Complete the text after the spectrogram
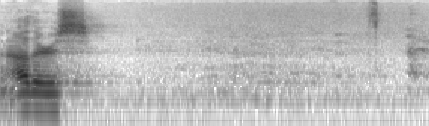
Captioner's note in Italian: Risate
